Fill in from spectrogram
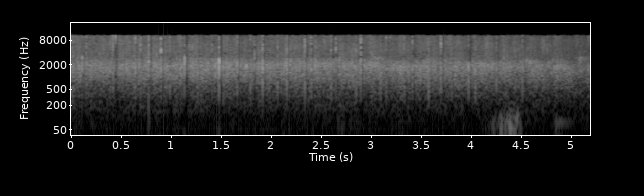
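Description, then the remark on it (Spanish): A crowd at an event claps steadily for the UTU students broadcasting it, a dense wash of many hands at an even loudness for the whole stretch, with no voices over it. “Este evento parece ser que está siendo transmitido por estudiantes de UTU, así que muchísimas gracias y un aplauso de todos nosotros para ellos.”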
